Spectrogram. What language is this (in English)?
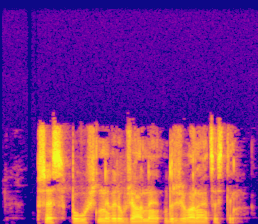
Czech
